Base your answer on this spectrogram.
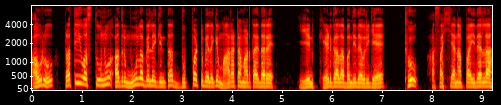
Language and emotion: Kannada, disgusted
